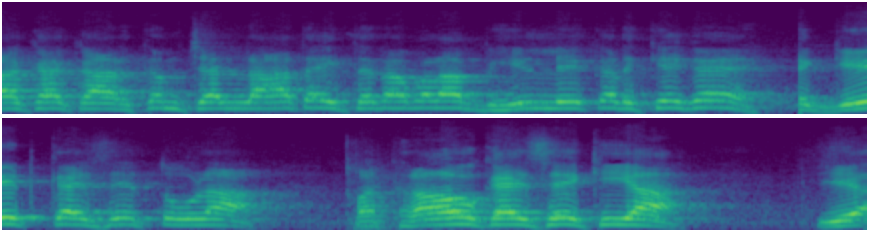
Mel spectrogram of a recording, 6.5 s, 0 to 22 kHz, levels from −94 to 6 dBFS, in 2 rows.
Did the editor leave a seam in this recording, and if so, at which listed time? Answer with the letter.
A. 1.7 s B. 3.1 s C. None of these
B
